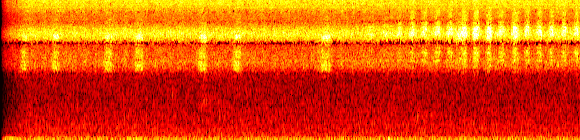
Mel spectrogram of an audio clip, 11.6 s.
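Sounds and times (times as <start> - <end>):
Tettigia cicada song in the Peloponnese in the morning: 0.1 - 11.5.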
